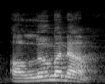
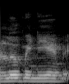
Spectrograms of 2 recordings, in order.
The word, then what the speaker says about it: aluminum: And another shout out for Aaron is aluminum. 4 syllables, not 5. Just a little funny for you, Aaron. Not aluminium, whatever you say, aluminium.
